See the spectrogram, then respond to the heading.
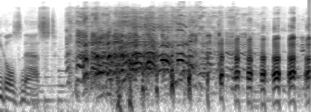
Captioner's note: audience laughing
